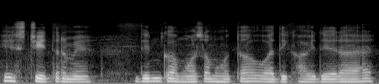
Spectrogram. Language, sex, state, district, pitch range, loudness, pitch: Hindi, male, Jharkhand, Ranchi, 125-140 Hz, -16 LUFS, 130 Hz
